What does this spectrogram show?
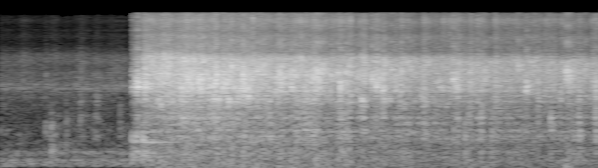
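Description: Shallots and garlic hitting hot oil in a wok: a loud sizzle starts suddenly about a second in and slowly settles as they fry.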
